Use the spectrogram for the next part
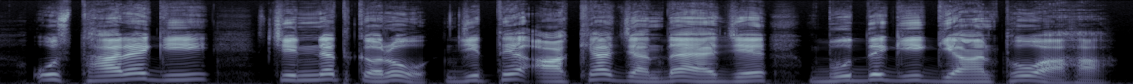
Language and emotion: Dogri, neutral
